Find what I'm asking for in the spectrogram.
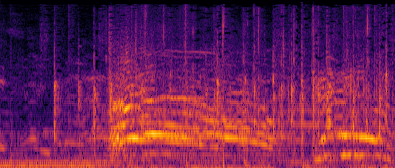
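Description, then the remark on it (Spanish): A crowd applauds with scattered clapping, mixed with loud cheering and raised voices that swell and carry throughout, a lively, noisy gathering. “El aportate sigue aplaudiendo.”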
